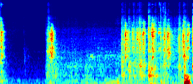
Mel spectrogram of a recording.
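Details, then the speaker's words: Big old washing machine reported as noisy, on a quick spin: loose metallic rattling in bursts as the drum turns, likely from something lodged in the bottom drain pump, blocking it; drain filter to be opened. "as you can hear, there's something rattling around. More than likely sound like it's the bottom of this pump, the drain pump, the pump here."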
